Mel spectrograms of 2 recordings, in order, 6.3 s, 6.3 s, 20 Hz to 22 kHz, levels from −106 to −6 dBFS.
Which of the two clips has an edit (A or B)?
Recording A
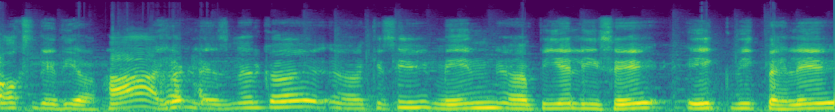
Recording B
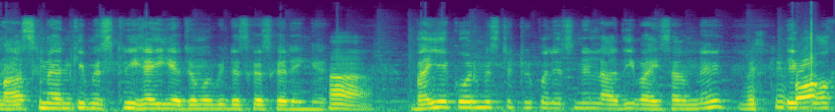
A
